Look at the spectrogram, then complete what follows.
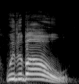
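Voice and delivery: put-on high, excited boy's exclamation; excited and urgent, high-voiced; exclaiming. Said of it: "Bradley exclaimed".

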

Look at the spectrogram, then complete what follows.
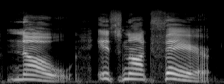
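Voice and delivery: put-on very high, drawn-out child's protest; upset outburst. A narrator's reading. Boy refuses to accept her leaving, upset outburst. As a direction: wail the protest high and slow.

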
